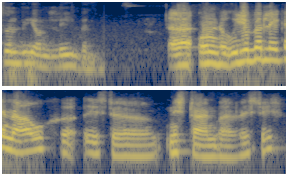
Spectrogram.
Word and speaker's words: überlegen: Überlegen, when it is not separable, a prefix is not separable, die Betonung liegt auf den zweiten Verb, auf das Kompositum of the Verb am Ende. Überleben, not überleben, sondern überleben. Überlegen, it's on the second one.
